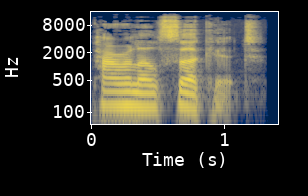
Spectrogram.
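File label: "parallel circuit", British English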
